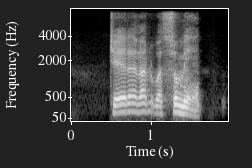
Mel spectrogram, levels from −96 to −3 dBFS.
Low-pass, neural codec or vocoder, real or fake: 7.2 kHz; codec, 16 kHz, 0.5 kbps, FunCodec, trained on LibriTTS, 25 frames a second; fake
